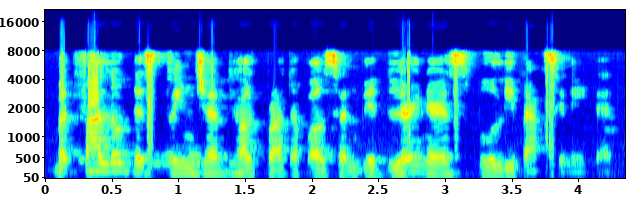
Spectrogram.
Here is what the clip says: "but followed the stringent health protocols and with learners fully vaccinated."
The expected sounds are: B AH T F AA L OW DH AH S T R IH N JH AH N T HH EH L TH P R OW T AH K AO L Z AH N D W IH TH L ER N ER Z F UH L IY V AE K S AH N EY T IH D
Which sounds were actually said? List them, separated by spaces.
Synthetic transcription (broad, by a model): B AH T F AA L OW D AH S T R IH N JH AH N T HH EH L T P R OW T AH K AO L S AH N D W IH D L ER N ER S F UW L IY V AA K S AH N EY T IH D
